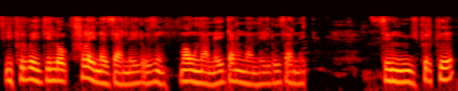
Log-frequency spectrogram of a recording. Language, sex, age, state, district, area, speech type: Bodo, female, 60+, Assam, Baksa, urban, spontaneous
